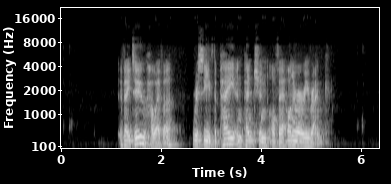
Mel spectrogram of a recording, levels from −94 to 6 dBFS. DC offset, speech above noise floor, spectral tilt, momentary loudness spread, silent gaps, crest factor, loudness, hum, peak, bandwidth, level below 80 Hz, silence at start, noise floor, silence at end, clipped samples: under 0.1%; 65 dB; -6 dB/octave; 10 LU; none; 16 dB; -16 LUFS; none; 0 dBFS; 7.8 kHz; -52 dBFS; 1.15 s; -80 dBFS; 1.05 s; under 0.1%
